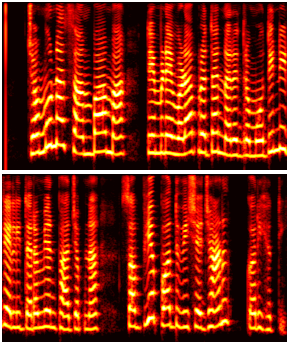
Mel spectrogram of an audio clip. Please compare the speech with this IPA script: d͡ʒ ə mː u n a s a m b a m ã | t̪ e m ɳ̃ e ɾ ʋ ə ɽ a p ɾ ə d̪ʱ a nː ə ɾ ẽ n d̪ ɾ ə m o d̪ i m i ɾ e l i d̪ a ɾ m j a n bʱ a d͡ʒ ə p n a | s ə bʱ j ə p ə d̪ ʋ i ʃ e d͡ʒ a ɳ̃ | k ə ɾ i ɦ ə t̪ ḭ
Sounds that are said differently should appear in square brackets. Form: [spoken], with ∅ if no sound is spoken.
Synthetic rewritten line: d͡ʒ ə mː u n a s a m b a m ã | t̪ e m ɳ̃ e [∅] ʋ ə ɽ a p ɾ ə d̪ʱ a nː ə ɾ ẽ n d̪ ɾ ə m o d̪ i [n] i ɾ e l i d̪ [ə] ɾ m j a n bʱ a d͡ʒ ə p n a | s ə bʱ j ə p ə d̪ ʋ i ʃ e d͡ʒ a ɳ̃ | k ə ɾ i ɦ ə t̪ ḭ

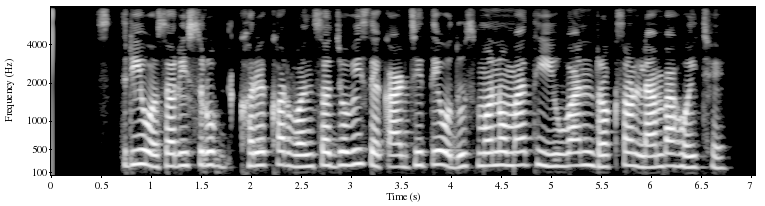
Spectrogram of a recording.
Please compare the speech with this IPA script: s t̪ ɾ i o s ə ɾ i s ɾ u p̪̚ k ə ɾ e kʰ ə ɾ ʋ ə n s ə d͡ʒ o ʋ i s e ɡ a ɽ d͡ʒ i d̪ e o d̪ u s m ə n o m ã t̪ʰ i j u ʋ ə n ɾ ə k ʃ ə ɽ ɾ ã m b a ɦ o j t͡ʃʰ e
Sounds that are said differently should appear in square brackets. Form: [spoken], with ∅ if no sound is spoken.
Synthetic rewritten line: s t̪ ɾ i o s ə ɾ i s ɾ u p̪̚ [kʰ] ə ɾ e kʰ ə ɾ ʋ ə n s ə d͡ʒ o ʋ i s e [k] a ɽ d͡ʒ i [t̪] e o d̪ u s m ə n o m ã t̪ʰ i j u ʋ [a] n ɾ ə k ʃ ə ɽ [l] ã m b a ɦ o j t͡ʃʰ e

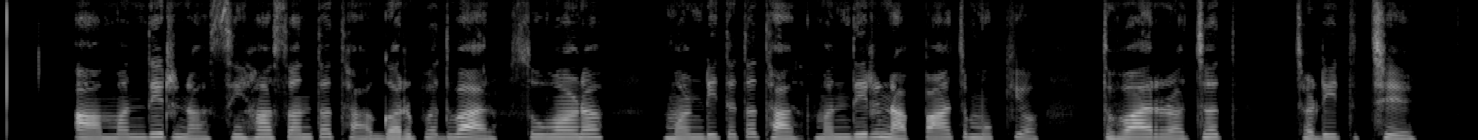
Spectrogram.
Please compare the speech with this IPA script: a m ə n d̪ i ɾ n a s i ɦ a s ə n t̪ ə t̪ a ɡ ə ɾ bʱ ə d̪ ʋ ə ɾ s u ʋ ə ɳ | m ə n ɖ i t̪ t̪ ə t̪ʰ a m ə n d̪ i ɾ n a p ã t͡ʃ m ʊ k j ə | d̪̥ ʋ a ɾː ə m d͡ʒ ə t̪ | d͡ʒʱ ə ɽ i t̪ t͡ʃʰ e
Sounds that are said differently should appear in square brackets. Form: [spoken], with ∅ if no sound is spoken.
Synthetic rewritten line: a m ə n d̪ i ɾ n a s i ɦ a s ə n t̪ ə [t̪ʰ] a ɡ ə ɾ bʱ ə d̪ ʋ [a] ɾ s u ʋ ə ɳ | m ə [ɳ] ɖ i t̪ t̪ ə t̪ʰ a m ə n d̪ i ɾ n a p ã t͡ʃ m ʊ [kʰ] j ə | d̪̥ ʋ a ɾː ə [∅] d͡ʒ ə t̪ | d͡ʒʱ ə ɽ i t̪ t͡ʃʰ e

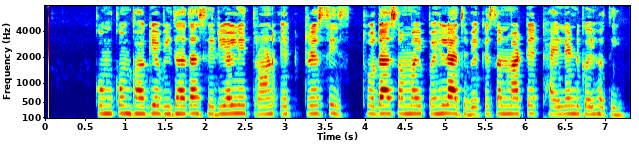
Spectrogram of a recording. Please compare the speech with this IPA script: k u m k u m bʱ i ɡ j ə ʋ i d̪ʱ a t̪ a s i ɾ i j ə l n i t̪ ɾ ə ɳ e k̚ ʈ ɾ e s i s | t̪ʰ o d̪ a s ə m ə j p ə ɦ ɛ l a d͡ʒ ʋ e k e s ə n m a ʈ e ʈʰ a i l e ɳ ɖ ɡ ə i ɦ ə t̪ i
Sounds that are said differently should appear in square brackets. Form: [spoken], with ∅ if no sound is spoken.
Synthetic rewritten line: k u m k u m bʱ [a] ɡ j ə ʋ i d̪ʱ a t̪ a s i ɾ i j ə l n i t̪ ɾ ə ɳ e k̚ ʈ ɾ e s i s | t̪ʰ o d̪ a s ə m ə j p ə ɦ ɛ l a d͡ʒ ʋ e k e s ə n m a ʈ e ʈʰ a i l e ɳ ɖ ɡ ə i ɦ ə t̪ i

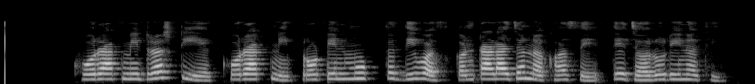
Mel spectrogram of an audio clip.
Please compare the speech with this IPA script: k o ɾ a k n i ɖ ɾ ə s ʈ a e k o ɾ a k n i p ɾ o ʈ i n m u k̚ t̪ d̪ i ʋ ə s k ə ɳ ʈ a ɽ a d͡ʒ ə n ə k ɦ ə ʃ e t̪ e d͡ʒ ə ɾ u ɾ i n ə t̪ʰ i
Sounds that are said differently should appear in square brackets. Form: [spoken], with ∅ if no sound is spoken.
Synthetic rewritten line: [kʰ] o ɾ a k n i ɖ ɾ ə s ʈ [i] e [kʰ] o ɾ a k n i p ɾ o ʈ i n m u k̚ t̪ d̪ i ʋ ə s k ə ɳ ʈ a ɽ a d͡ʒ ə n ə k ɦ ə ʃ e t̪ e d͡ʒ ə ɾ u ɾ i n ə t̪ʰ i

